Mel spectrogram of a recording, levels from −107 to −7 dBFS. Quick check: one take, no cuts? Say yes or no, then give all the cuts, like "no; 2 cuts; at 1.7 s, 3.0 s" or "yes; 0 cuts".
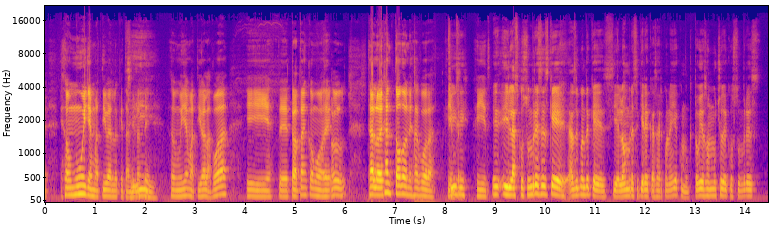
no; 2 cuts; at 5.7 s, 8.9 s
